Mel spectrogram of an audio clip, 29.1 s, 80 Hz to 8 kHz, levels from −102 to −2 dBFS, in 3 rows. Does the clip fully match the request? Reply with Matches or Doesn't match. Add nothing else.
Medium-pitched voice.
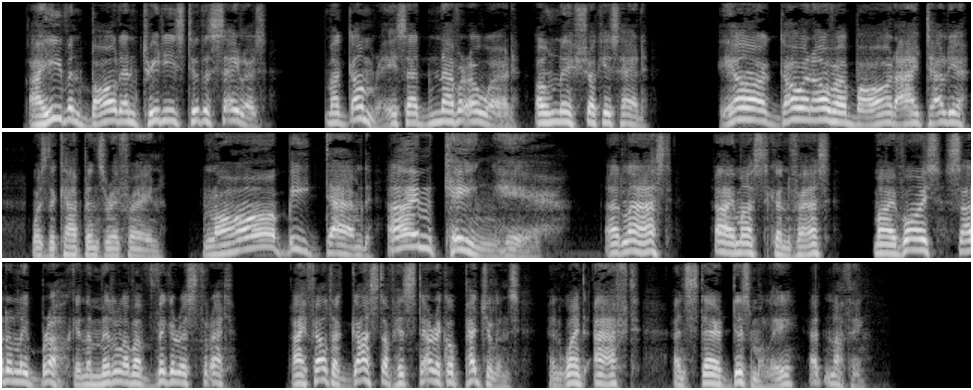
Matches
